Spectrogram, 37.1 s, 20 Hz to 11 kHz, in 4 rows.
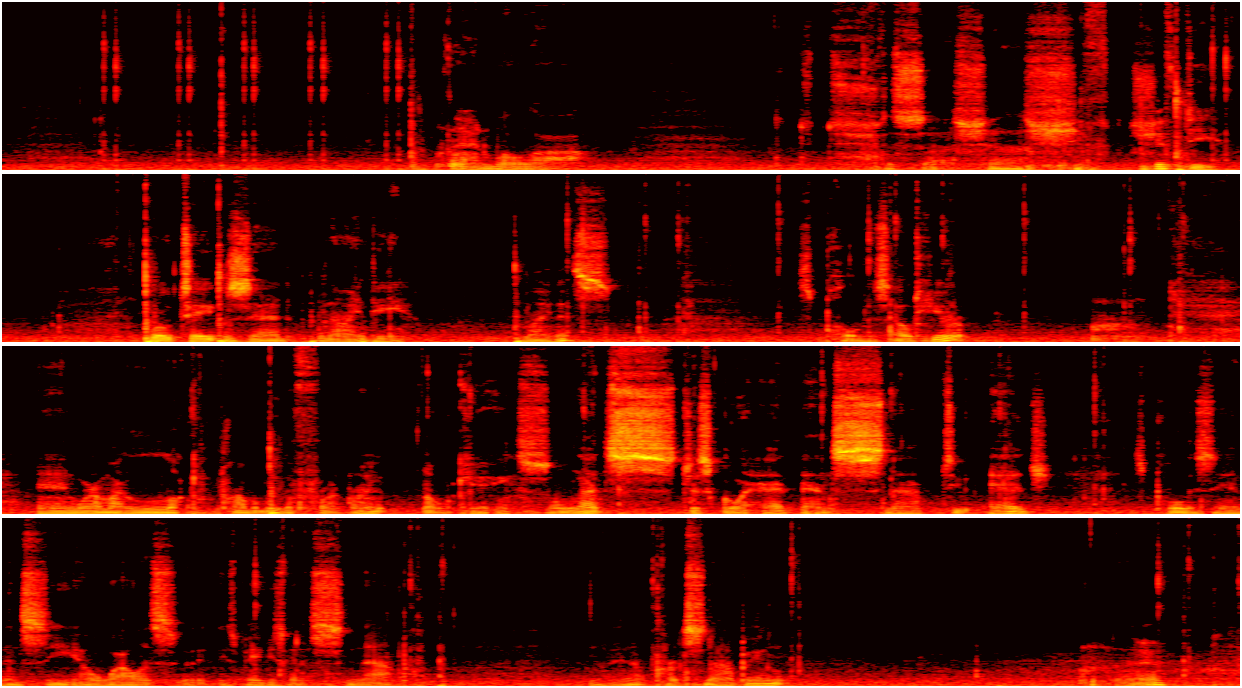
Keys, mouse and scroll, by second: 0.8 click, 1.3 click, 1.8 shift+click, 2.3 shift+click, 2.9 shift+click, 3.3 middle click, 8.8 shift+d, 9.4-10.3 scroll down 2, 10.3 r, 14.1 middle click, 15.1 click, 16.0 middle click, 16.9 click, 18.1 middle click, 20.6 KP_1, 21.3-22.1 scroll up 3, 22.1 middle click, 23.2 middle click, 24.7 click, 25.2 middle click, 26.7 click, 29.9 middle click, 31.1 middle click, 33.8 click, 36.7 middle click.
